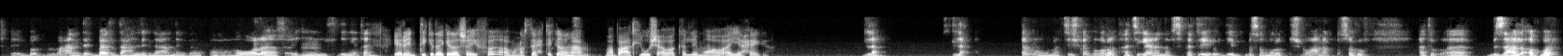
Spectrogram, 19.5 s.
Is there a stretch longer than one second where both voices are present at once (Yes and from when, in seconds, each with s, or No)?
No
